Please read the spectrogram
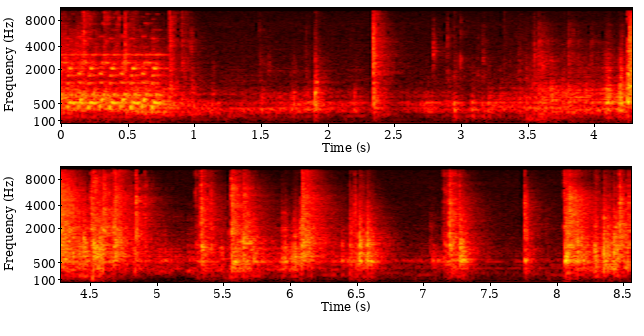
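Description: Bally Voltan Escapes Cosmic Doom pinball machine in play: irregular clicks and clacks of the ball, flippers and playfield targets. A buzzing electronic game sound plays in the first second and again near the end.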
